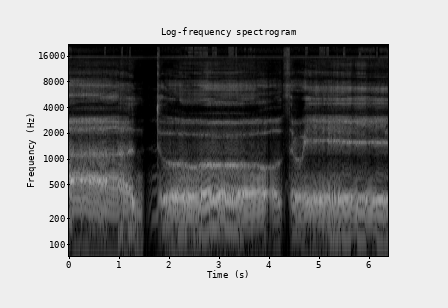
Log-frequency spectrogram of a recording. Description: I tried to count by burping. I counted till 10. Then almost puked.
